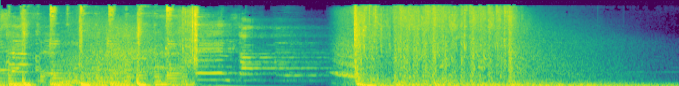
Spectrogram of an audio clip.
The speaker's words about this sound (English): Is that like a machine gun scene?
